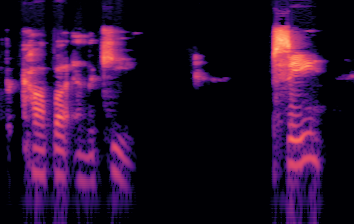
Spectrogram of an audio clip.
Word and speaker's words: psi: Psi is as in the PS in slips. So you have both the P and the S sound pronounced.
